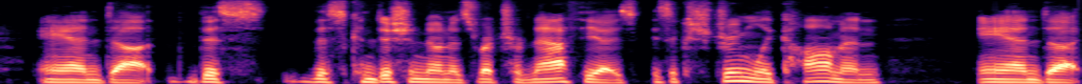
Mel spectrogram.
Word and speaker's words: retrognathia: How do you pronounce that? Retrognathia? Yes, retrognathia. So it's retrognathia.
